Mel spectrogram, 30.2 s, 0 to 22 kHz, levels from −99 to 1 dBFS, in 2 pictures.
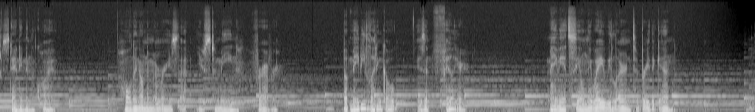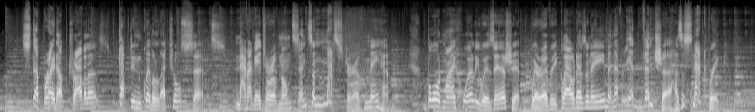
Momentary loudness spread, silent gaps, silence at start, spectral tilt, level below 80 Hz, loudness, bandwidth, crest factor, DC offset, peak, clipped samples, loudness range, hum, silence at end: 18 LU; none; 0 s; -5.5 dB/octave; -36 dBFS; -20 LUFS; 17 kHz; 16 dB; under 0.1%; -4 dBFS; under 0.1%; 7 LU; none; 0 s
